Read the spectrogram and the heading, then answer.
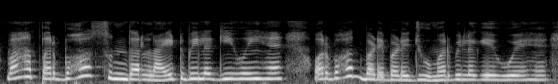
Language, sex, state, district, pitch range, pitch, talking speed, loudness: Hindi, female, Uttar Pradesh, Lalitpur, 215-260 Hz, 250 Hz, 195 wpm, -12 LUFS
